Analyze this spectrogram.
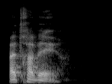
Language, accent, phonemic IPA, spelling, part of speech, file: French, France, /a tʁa.vɛʁ/, à travers, preposition, LL-Q150 (fra)-à travers.wav
- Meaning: 1. through 2. across (from one side to the other) 3. throughout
